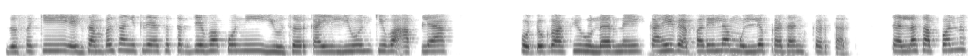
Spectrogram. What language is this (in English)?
Marathi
